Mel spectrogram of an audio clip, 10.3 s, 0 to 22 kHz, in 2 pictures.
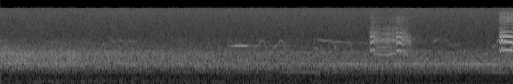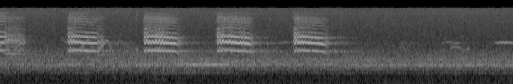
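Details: Southern lapwing calling outdoors: one faint note, then a run of five loud, harsh, strident notes spaced roughly 0.7 seconds apart, over constant background hiss and a faint low hum.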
